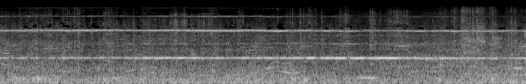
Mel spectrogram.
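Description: Alaska Railroad passenger cars rolling past, their running gear giving a steady high-pitched metallic squeal over the rumble of the wheels on the rails.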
